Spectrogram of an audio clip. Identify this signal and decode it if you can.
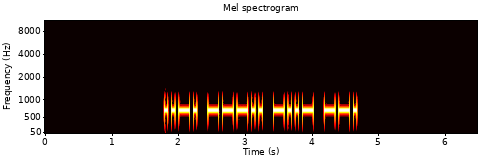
Morse code, heard as a keyed tone, about 22 wpm, 700 Hz. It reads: F8XG
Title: DXCC-100 Call Signs - 4 Characters - 22wpm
